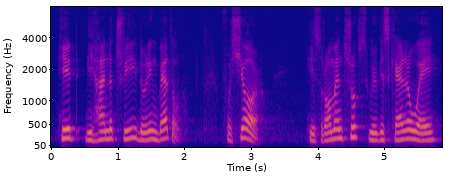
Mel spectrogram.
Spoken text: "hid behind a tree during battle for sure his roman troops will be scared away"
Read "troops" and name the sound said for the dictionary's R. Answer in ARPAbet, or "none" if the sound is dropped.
R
